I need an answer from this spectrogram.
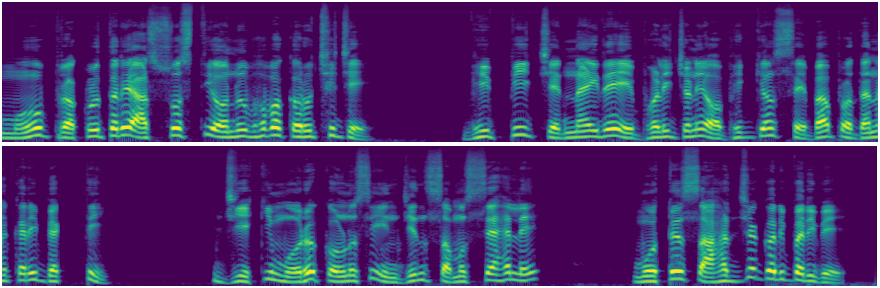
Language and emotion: Odia, happy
